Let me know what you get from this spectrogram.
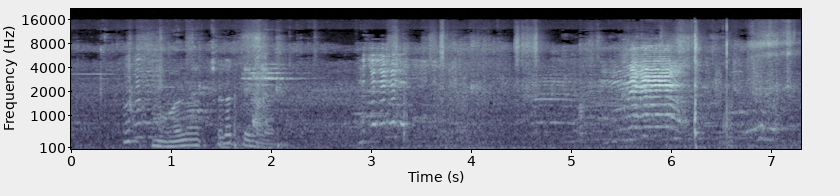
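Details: Goats at a farm in Bhadrak, with short quavering bleats early on and a louder nasal bleat near the end, mixed with nearby human speech.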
